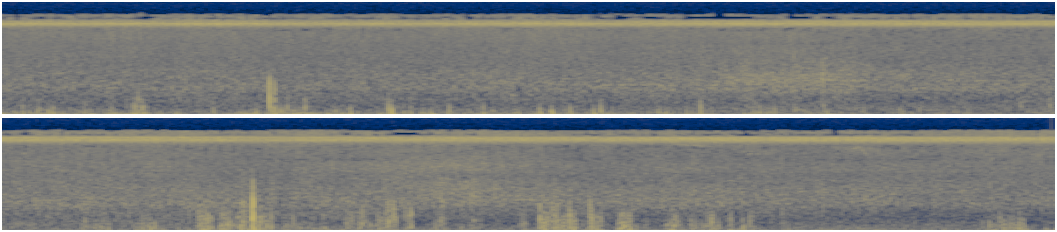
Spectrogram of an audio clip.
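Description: Wind buffeting the microphone of a handheld phone: an uneven low rumble with occasional short pops, the sharpest a little past the middle.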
